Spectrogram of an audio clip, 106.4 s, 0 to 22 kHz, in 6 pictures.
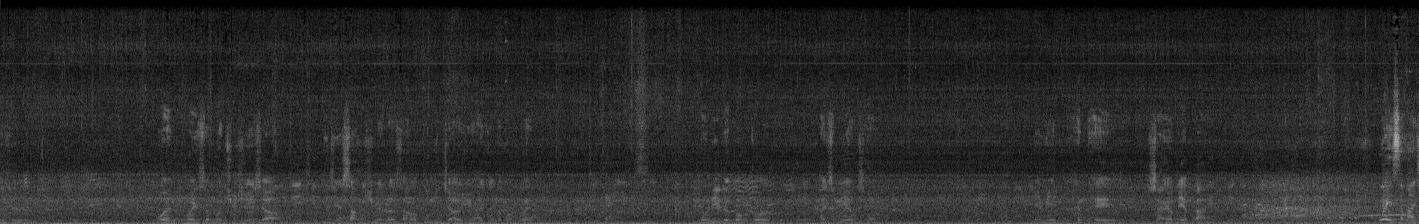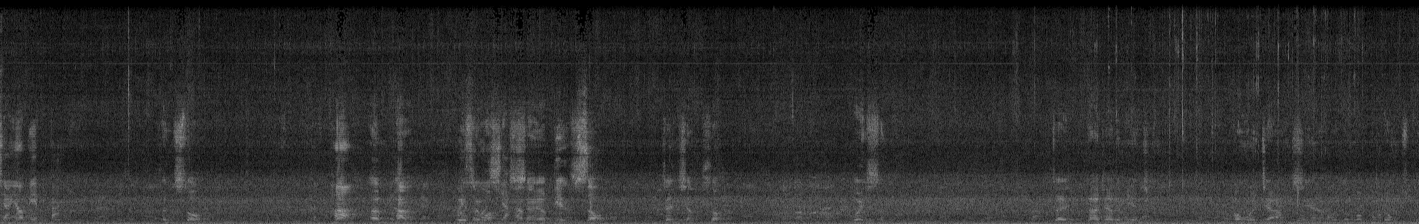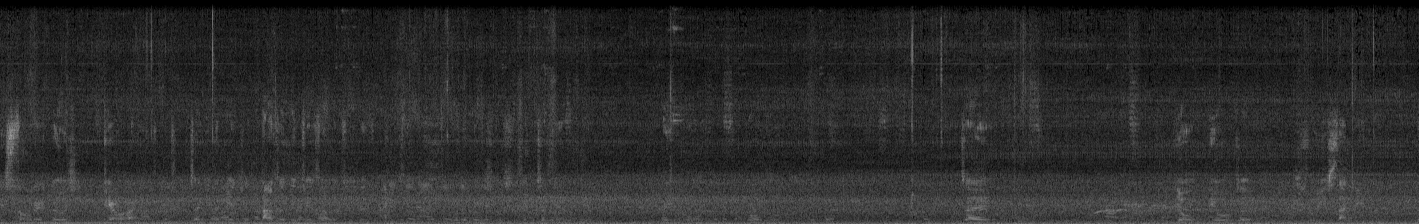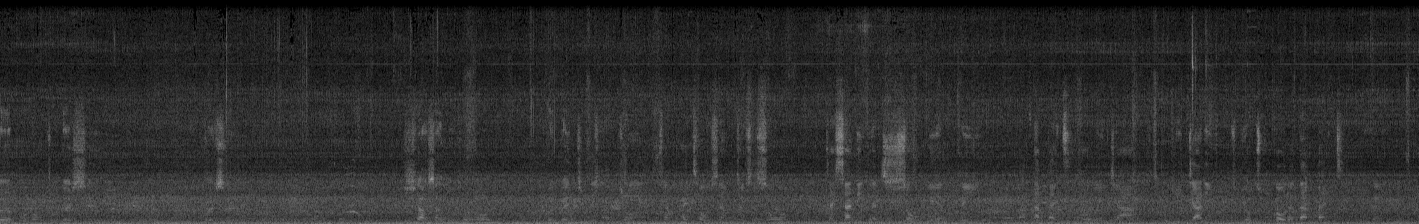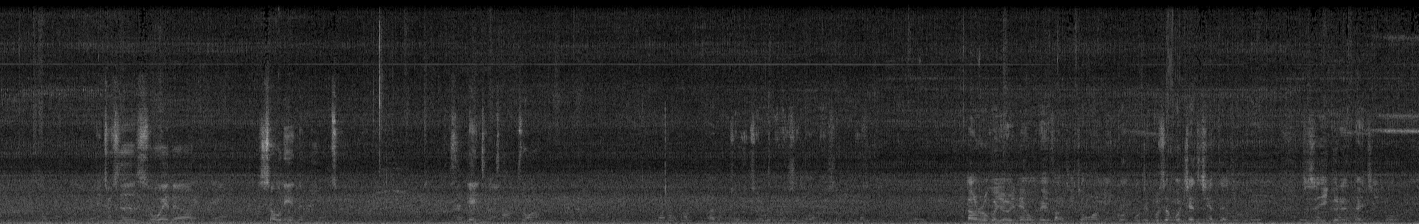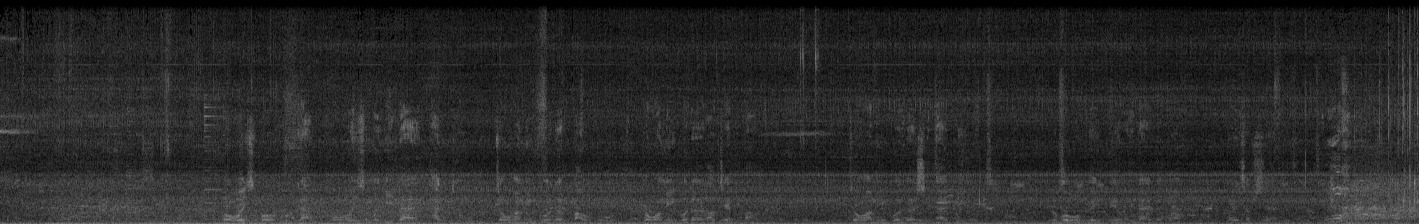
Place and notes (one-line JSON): {"title": "National Chiang Kai-shek Memorial Hall, Taipei - antinuclear", "date": "2013-09-06 20:32:00", "description": "Taiwanese aborigines are published antinuclear ideas, Taiwanese Aboriginal singers in music to oppose nuclear power plant, Aboriginal songs, Sony PCM D50 + Soundman OKM II", "latitude": "25.04", "longitude": "121.52", "altitude": "8", "timezone": "Asia/Taipei"}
